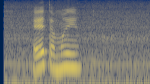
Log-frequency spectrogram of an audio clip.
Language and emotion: Russian, neutral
